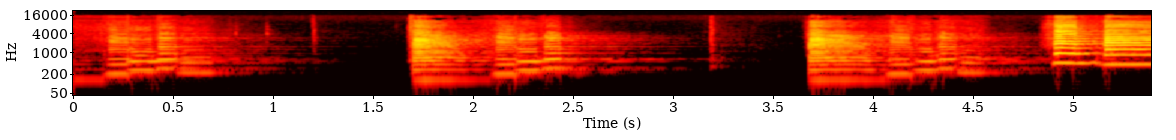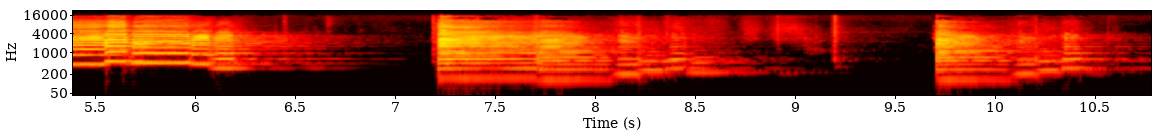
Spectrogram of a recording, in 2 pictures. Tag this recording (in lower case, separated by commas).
music, musical instrument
